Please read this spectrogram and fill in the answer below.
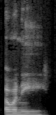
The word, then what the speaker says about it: Awoniyi: I think it's Mbeumo and Awoniyi who are the two. I'm very sorry if I'm mispronouncing that. – Oh, I looked it up. That is correct. Awoniyi.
